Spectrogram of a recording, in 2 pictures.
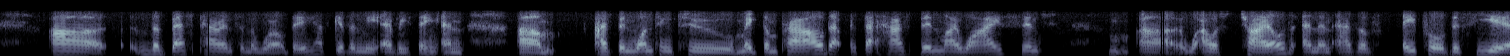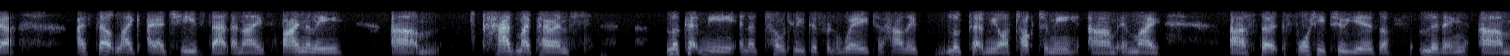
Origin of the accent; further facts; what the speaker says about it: England, United Kingdom; accent: English; moved away as an adult; also born or lived in Hong Kong; now in Southern California, United States; I am originally from Hong Kong, and I grew up in England, so you kind of may hear that slight twang in my voice. That's my English accent coming through.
